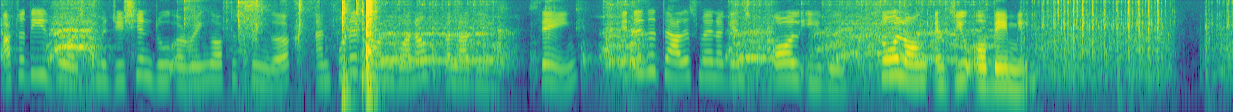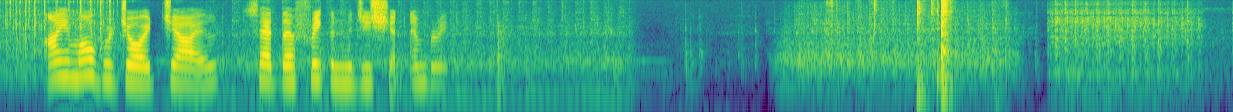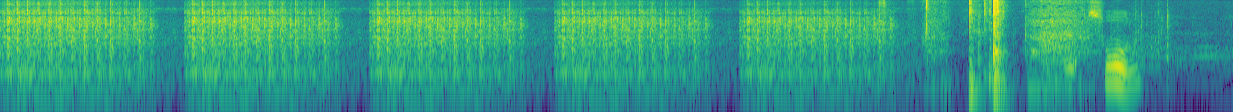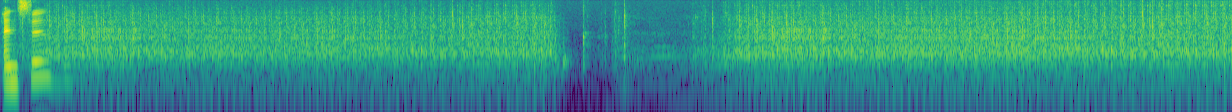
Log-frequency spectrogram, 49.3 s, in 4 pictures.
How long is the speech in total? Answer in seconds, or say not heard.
16 s.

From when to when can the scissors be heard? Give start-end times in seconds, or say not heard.
2.5-3.9, 20.6-22.4, 33.5-34.8.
